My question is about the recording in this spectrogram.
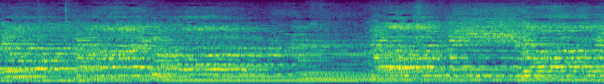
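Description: Congregation singing a hymn together in slow, held notes, the chord changing every second or two.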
